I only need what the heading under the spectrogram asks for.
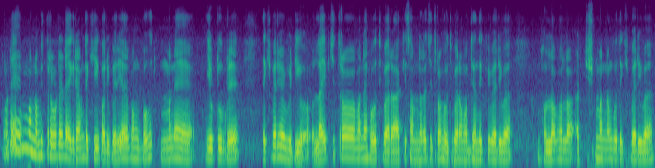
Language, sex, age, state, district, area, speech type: Odia, male, 18-30, Odisha, Jagatsinghpur, rural, spontaneous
